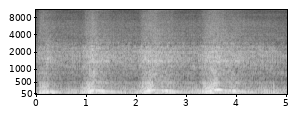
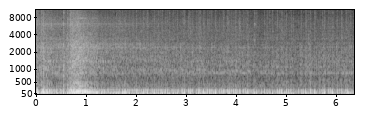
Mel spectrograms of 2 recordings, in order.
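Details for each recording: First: 1982 Honda CB450 twin after carburetor balancing and a test ride: three clean revs returning to steady idle, running well, though a slight popping on the right side suggests a possible air leak, maybe at the exhaust. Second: 1982 Honda CB450 twin during restoration, after new petcock and airbox parts, while setting idle: low idle thump with uneven firing clatter, still a little rough but better than before.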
